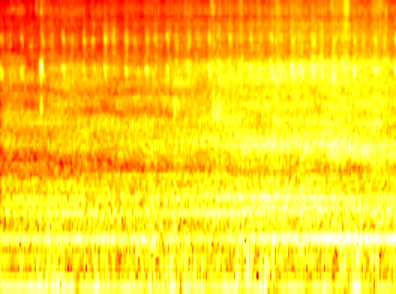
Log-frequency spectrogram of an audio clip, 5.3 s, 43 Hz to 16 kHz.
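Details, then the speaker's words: 1984 Dodge Mini Ram Royale van, 2.2L I4, 5-speed manual, carbureted, first run after 25 years parked: choke comes off, presumably a heated electric choke, and it kicks down to a steady, even low idle with no knocks or misses; normal low idle. "Oh, it just went into low idle. Did you hear that? Ha. I just caught that. So, it just kicked down to low idle. So, the choke went off."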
